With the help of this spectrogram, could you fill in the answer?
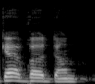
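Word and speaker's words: Gévaudan: I think I've been saying it wrong. It's Gevaudan, not Gevaudan. It's Gevaudan. right, so far I've heard 2 songs.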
